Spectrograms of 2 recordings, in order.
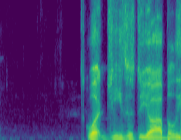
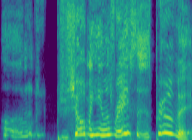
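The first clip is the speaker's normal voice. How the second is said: much higher squeaky mock voice, getting louder; mocking gaslighter; 4 dB louder than usual. Mocking people who gaslight her online, squeaky high parody. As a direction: squeal it like a smug troll demanding proof. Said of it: "people want to sit up here and gaslight you and be like".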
